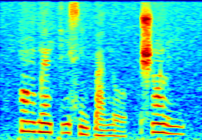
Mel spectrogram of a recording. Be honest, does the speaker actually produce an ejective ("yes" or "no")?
no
